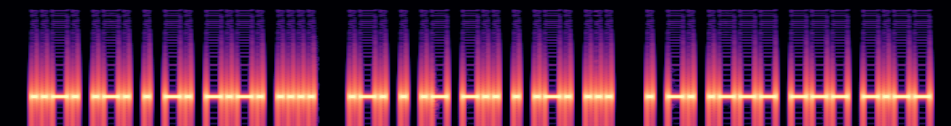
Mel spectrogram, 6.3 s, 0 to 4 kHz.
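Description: Morse code, heard as a keyed tone, about 36 wpm, 550 Hz. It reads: FRENCH READERS ENJOY
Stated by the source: Morse code news headlines sent at 35 wpm.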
